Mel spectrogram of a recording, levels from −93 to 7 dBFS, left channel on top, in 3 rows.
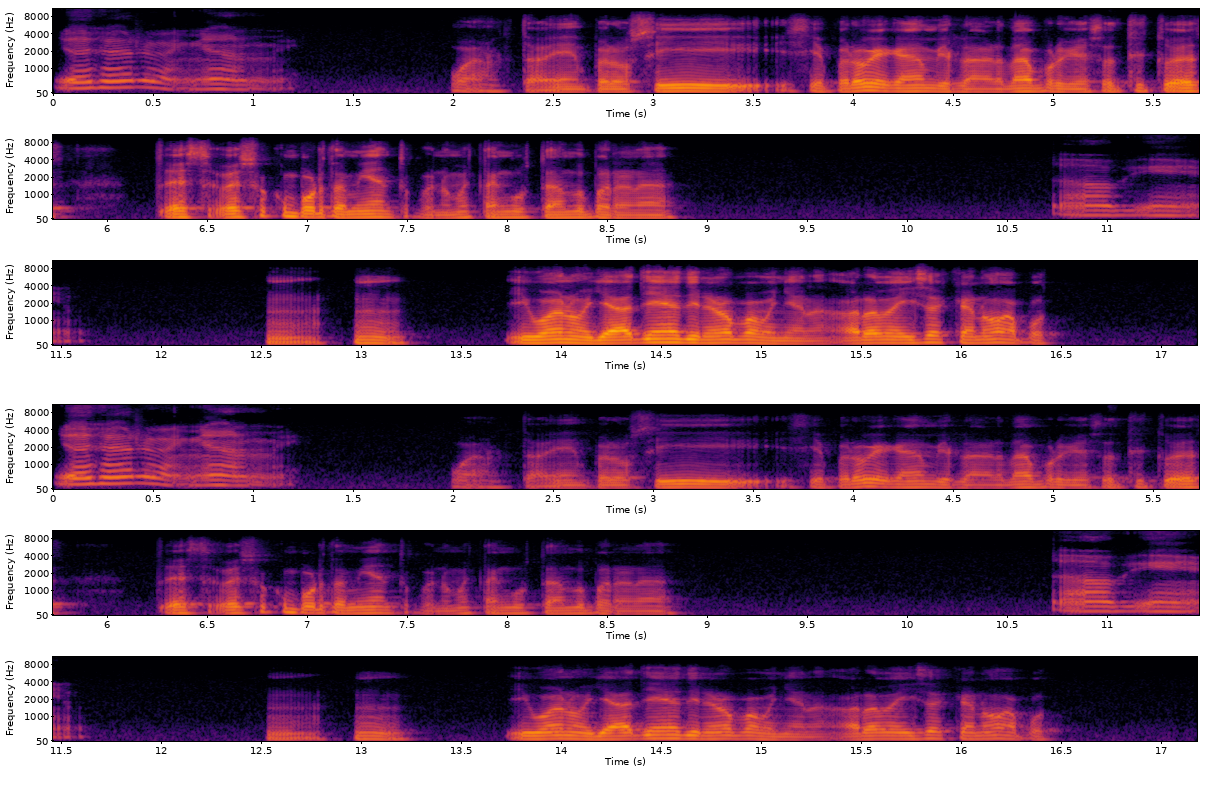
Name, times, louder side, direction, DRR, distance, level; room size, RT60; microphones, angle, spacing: voice 1, 0.0-1.2 10.7-11.6, right 3 dB, 30° right, 0.5 m, -31 dB
voice 2, 2.0-5.8 6.2-8.8 12.5-13.2 13.7-16.5, left 5 dB, 75° left, 0.4 m, -23 dB
12.5 x 6.8 x 4.5 m
head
